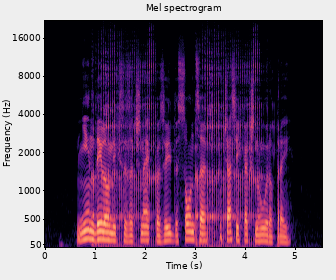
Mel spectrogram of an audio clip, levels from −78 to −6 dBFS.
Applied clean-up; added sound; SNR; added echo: none; Burping, eructation; 11 dB; none.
